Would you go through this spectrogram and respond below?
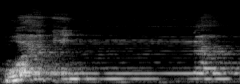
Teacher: Lama di sini ada wa inna, ada nun musyaddadah. Nun bertasydid dibaca dhammah dua harakat ditahan.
